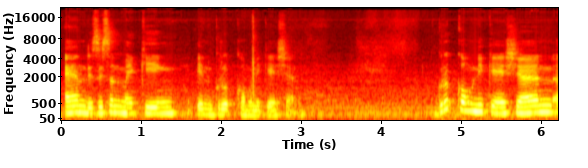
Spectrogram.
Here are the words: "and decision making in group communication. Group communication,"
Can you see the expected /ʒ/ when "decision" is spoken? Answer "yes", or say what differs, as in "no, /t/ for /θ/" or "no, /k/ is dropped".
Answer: no, /s/ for /ʒ/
